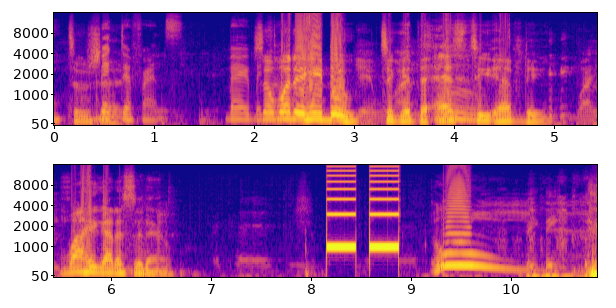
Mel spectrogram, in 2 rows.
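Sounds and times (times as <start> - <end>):
speech: 0.0 - 6.7, 9.2 - 10.8
censor bleeps: 8.1 - 9.0.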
